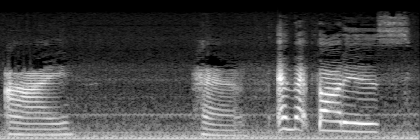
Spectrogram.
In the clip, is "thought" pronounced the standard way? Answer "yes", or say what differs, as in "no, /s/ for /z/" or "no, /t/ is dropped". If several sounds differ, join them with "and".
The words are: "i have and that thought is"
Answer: yes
